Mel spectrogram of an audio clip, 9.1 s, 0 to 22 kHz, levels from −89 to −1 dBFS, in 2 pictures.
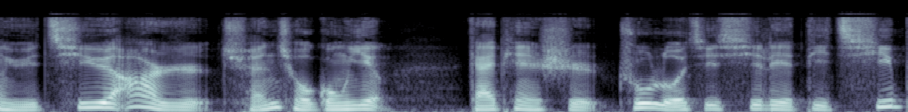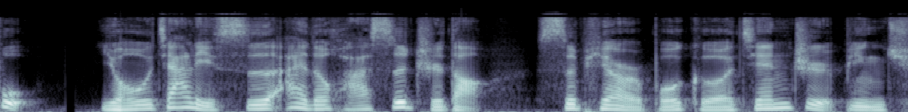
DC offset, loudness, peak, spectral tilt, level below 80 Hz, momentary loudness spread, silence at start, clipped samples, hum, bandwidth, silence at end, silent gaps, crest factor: under 0.1%; -18 LUFS; 0 dBFS; -5.5 dB/octave; -44 dBFS; 6 LU; 0 s; under 0.1%; none; 13.5 kHz; 0 s; none; 18 dB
